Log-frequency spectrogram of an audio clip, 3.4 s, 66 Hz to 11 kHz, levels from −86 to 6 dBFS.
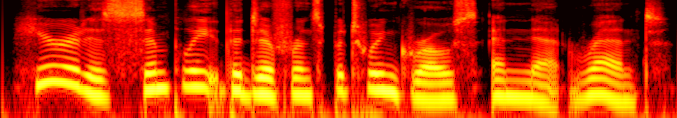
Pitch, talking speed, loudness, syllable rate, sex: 195 Hz, 195 wpm, -17 LUFS, 5.3 syllables/s, female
